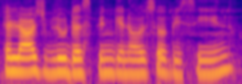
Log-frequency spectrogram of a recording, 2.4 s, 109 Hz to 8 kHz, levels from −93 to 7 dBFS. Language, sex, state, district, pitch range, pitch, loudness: English, female, Arunachal Pradesh, Papum Pare, 185-210 Hz, 195 Hz, -18 LUFS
